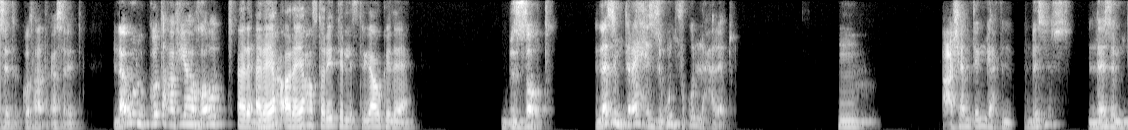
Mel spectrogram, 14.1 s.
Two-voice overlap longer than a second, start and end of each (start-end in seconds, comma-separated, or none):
none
